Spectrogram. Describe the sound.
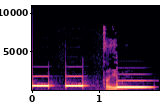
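Electronic tones from a phone line as a call drops: two short, steady beeps, then a brief burst of voice-like sound and a longer beep at a lower pitch.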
